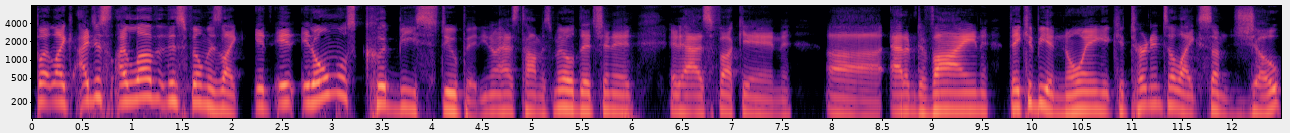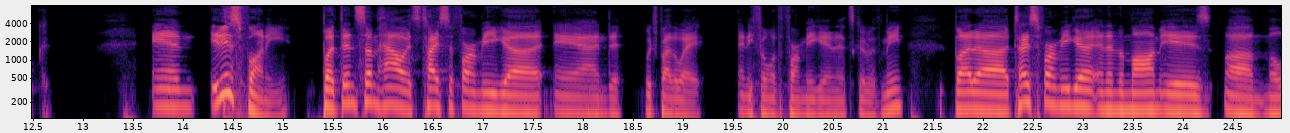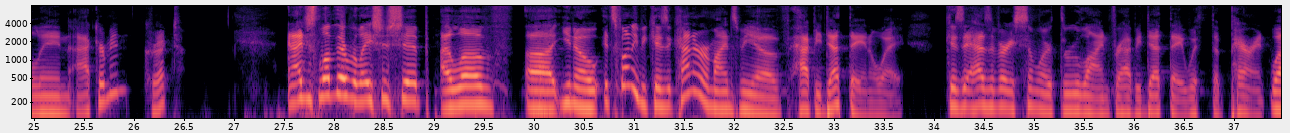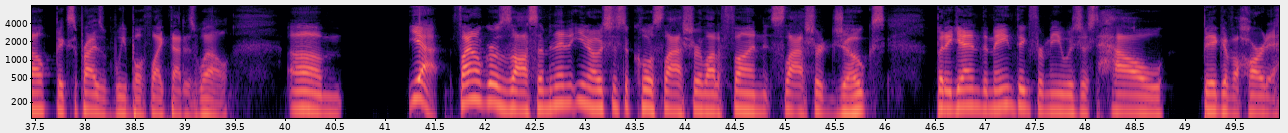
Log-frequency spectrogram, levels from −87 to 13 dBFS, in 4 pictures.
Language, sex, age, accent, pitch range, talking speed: English, male, 20-39, American, 120-165 Hz, 205 wpm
